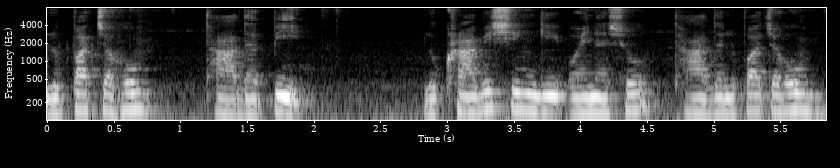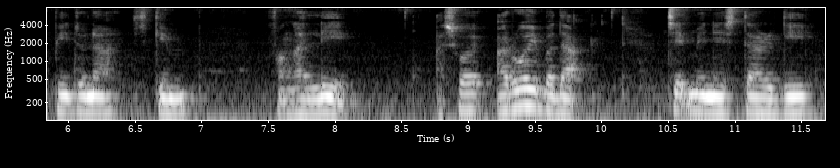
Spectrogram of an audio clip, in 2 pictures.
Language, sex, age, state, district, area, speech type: Manipuri, male, 30-45, Manipur, Imphal West, urban, spontaneous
